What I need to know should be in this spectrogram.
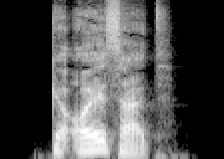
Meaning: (verb) past participle of äußern; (adjective) expressed
- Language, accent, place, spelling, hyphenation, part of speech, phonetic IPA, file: German, Germany, Berlin, geäußert, ge‧äu‧ßert, verb / adjective, [ɡəˈɔʏ̯sɐt], De-geäußert.ogg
